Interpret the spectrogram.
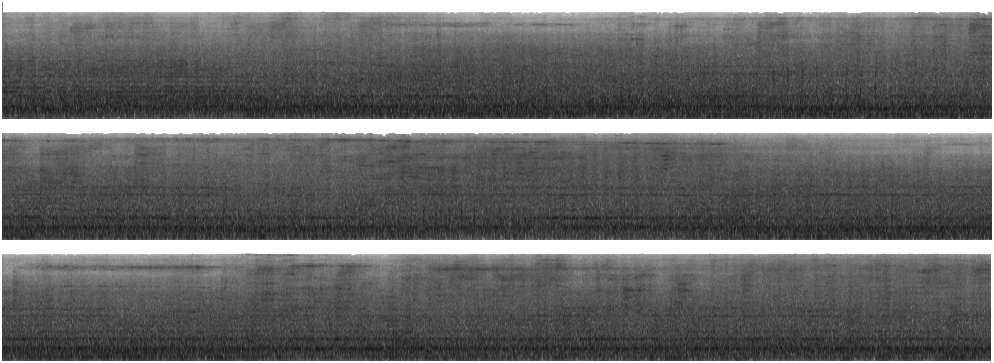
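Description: Double-stack container well cars of a freight train rolling steadily past on curved track: a continuous rumble of steel wheels on rail with a clickety-clack, and steady ringing tones from the wheels. Faint high wheel squeals come and go through the middle.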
